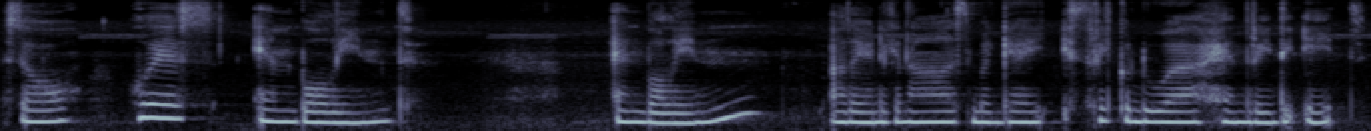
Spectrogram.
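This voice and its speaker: A woman with an Indonesian accent playing an affectionate, teasing wife in an ASMR role-play, intimate and soothing, soft and breathy as she coaxes a listener to sleep. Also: mid-range voice, low-quality recording. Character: affectionate teasing young wife telling bedtime stories.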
